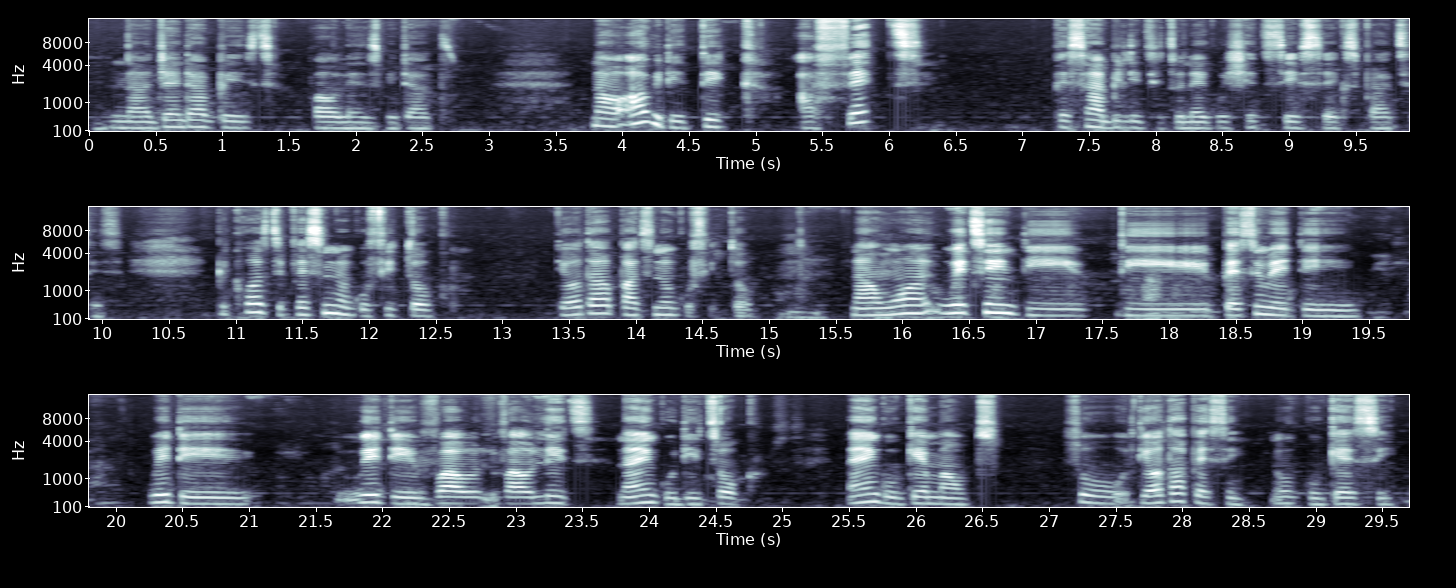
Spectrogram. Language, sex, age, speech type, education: Nigerian Pidgin, female, 15-29, spontaneous, tertiary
